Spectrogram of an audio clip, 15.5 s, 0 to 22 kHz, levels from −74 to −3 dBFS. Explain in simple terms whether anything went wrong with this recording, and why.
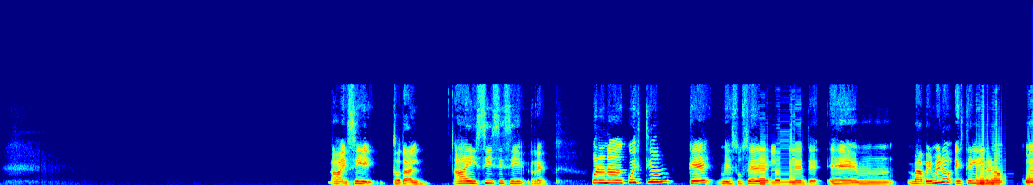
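Twice the speech turns into a stiff, metallic buzz: from 11.40 to 12.05 s, and again from 14.65 s to the very end at 15.50 s. It still roughly follows the speech but sounds mechanical, humming at a fixed 200 Hz. This is robotic sound from repeated short buffers. New audio likely arrived too slowly, so the playback kept looping its last 5 ms snippet in place of the missing sound, throughout the first stretch and for most of the second.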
